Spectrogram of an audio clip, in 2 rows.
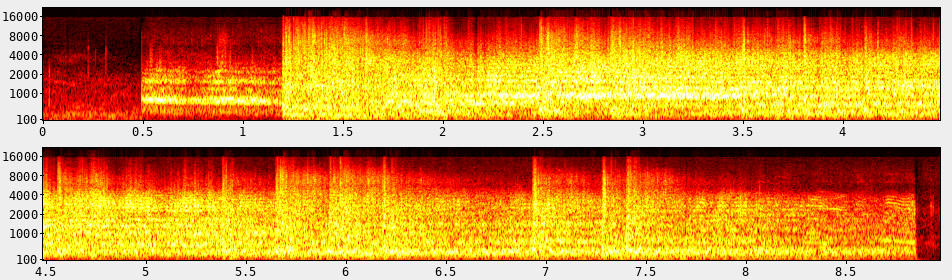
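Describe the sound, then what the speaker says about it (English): Rocket fire in 1971 Bangladesh Liberation War footage, a loud, sustained roar of launches and blasts filling the scene after a brief lead-in, heavy and continuous, with talk faintly mixed in. "Firing rockets at what we assume is a new army colony on the south of the town."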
